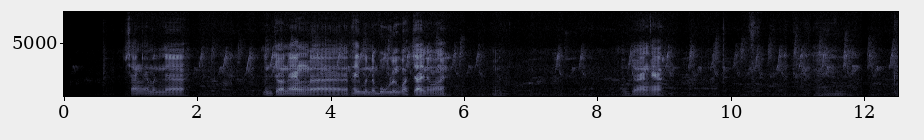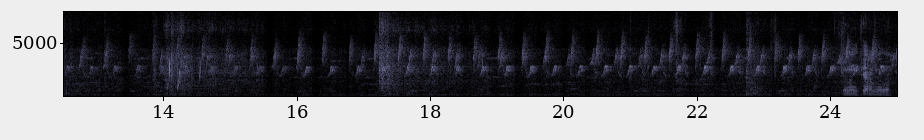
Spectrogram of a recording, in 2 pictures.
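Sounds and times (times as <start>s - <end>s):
bird chirping: 1.0s - 25.0s.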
